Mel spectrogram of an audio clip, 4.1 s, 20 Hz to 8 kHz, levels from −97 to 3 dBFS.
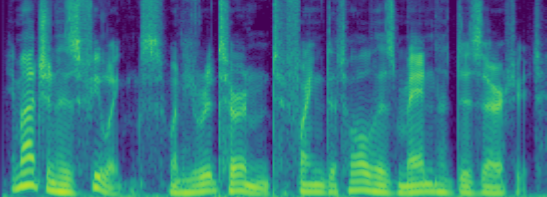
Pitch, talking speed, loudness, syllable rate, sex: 105 Hz, 205 wpm, -17 LUFS, 5.6 syllables/s, male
